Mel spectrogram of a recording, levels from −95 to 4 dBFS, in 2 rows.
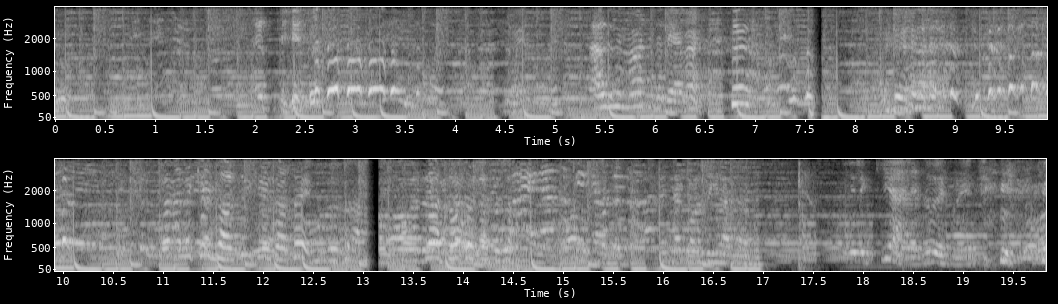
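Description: Bursts of packet loss at 7.58, 13.04 and 17.30 s drop about 90, 120 and 60 ms; each gap is bridged by a fading continuation of the preceding sound, the second ending in brief silence, on a G.711 A-law path with nothing above 4 kHz.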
